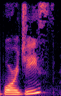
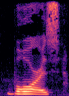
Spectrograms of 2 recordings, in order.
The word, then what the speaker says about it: Borges: Her last name is not Borges. It's Borges. Like gorgeous, she said. Like Borges. Borges.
